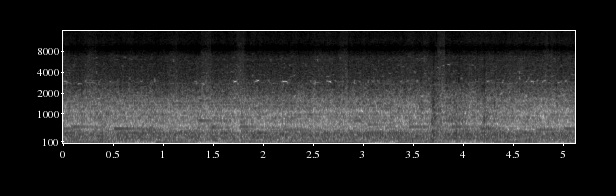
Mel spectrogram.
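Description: Cabbage, ham and onion sizzling steadily in a frying pan, with soy sauce just poured in.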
